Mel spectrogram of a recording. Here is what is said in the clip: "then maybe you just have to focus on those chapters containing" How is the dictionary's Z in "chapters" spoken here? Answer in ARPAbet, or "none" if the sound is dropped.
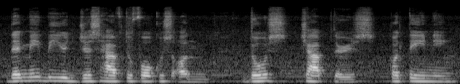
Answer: S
